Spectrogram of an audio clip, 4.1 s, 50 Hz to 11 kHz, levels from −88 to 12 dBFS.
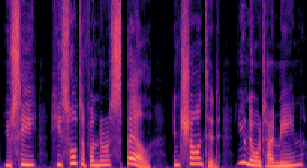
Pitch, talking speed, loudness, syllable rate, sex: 285 Hz, 205 wpm, -17 LUFS, 5.1 syllables/s, female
